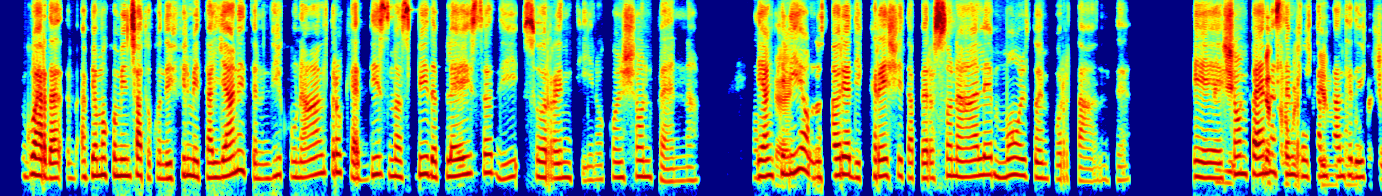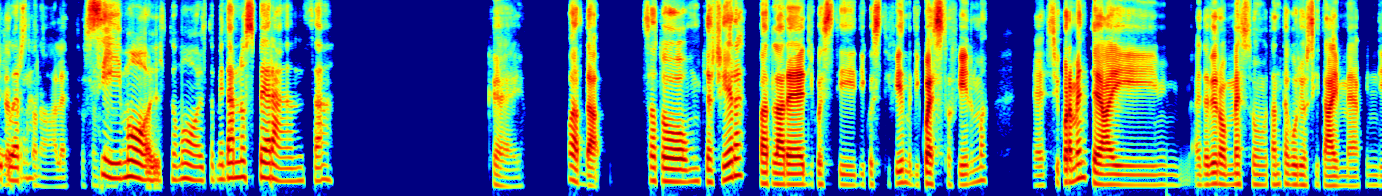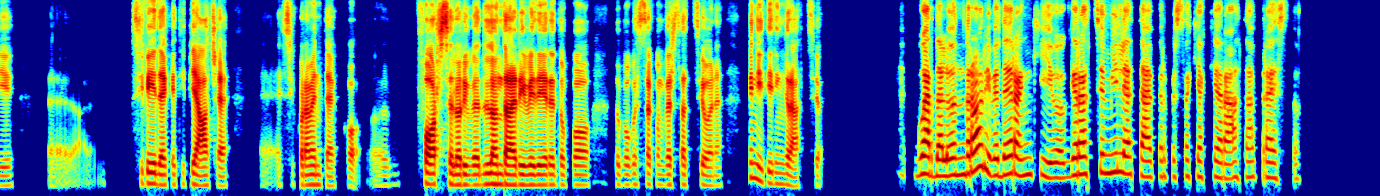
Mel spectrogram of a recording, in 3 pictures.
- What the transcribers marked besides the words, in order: "Okay" said as "kay"; "stato" said as "sato"; stressed: "questo"; "chiacchierata" said as "chiaccherata"
- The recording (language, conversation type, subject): Italian, podcast, Quale film ti fa tornare subito indietro nel tempo?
